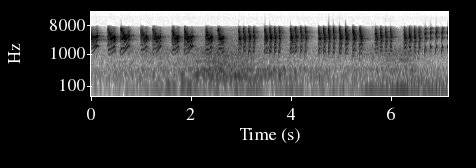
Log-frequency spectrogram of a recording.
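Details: House sparrows fighting, recorded as a training call for songbirds: loud, sharp chirps in tight bursts of two to five, repeated quickly with brief gaps, high and harsh, over faint low background hum.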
